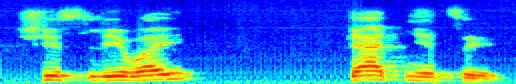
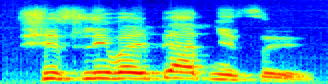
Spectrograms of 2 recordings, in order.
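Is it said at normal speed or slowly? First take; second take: slowly; normal speed. First: It is said slowly. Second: It is said at normal speed.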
